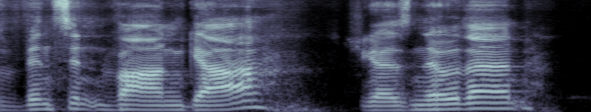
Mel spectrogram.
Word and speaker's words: Vincent van Gogh: learned that vincent van gogh's name is actually pronounced vincent von gah did you guys know that mannequin petey steele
